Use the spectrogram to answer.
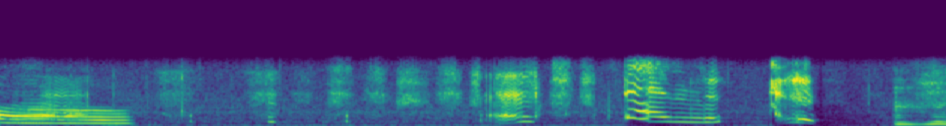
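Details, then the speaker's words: A baby girl gives several short, high-pitched wailing cries while an adult soothes her in a small room; an ordinary infant cry. "hello a don't cry say hello okay that's good see your cute little outfit"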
